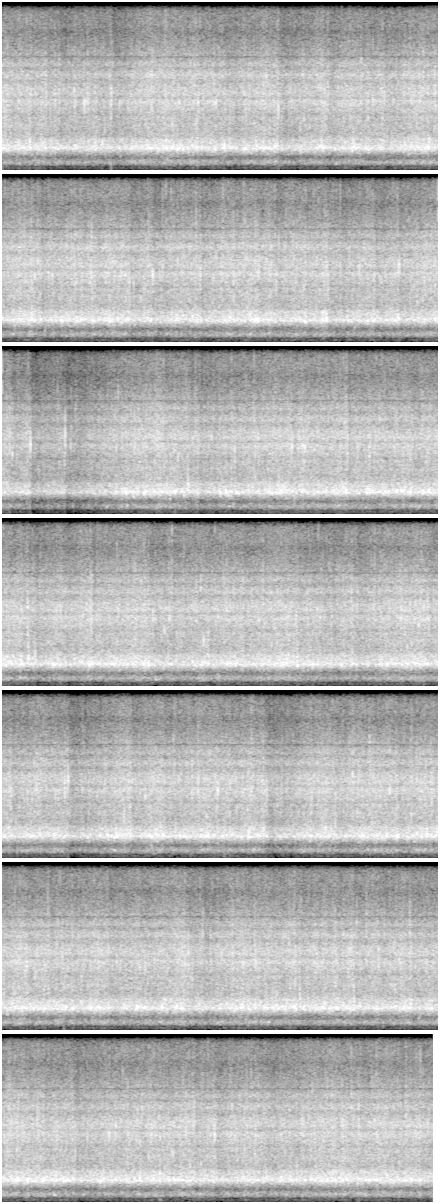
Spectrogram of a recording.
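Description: Water trickling steadily down a rock ledge close by, a constant even splashing with no breaks.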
